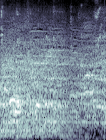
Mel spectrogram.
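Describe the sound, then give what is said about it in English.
Basketball dribbling on a court during a game, the ball bouncing repeatedly beneath a constant wash of loud crowd noise that nearly buries the individual thuds. “dribbling it up on the left wing”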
